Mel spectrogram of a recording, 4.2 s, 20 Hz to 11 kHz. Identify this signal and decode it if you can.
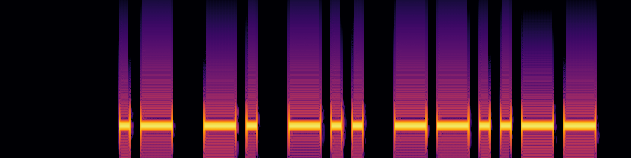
Morse code, heard as a keyed tone, about 17 wpm, 700 Hz. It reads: AND,
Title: Sentences from Top 1000 Words - Review Part 2 - 17wpm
